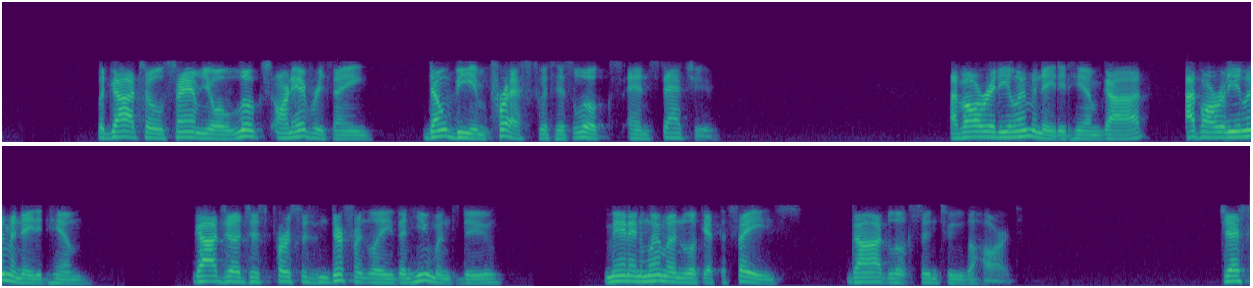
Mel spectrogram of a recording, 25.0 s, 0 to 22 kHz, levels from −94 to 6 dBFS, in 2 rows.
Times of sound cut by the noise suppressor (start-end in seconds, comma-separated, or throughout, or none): none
